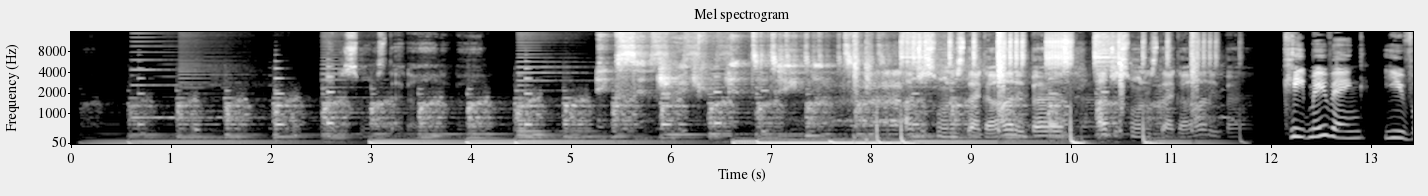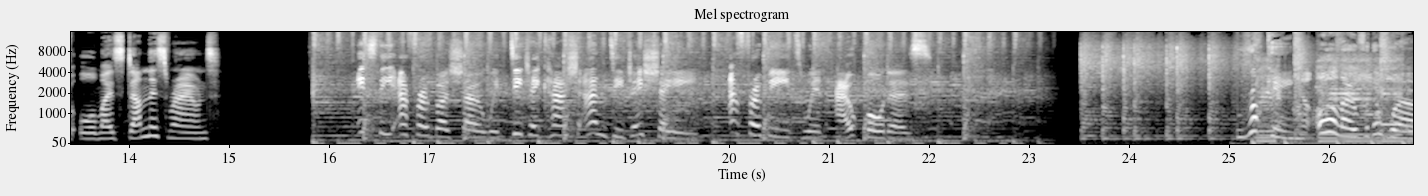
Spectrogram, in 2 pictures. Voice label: Radio DJ Drop

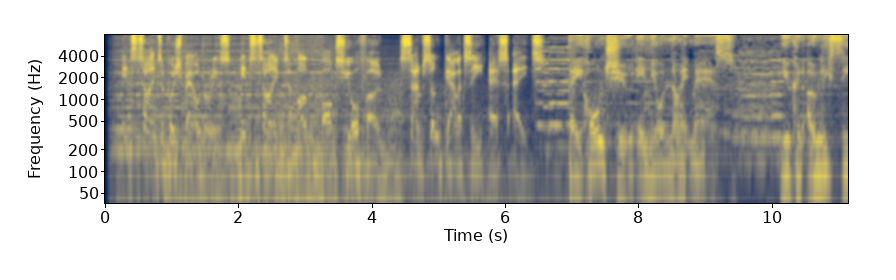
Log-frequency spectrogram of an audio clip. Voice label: RADIO COMMERCIALS

